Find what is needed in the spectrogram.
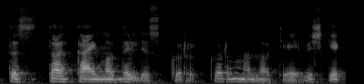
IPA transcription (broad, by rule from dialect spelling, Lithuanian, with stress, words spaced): ˈtɐs ˈtɐ ˈkɐɪmoː dɐˈlʲɪs ˈkʊr kʊr ˈmɑːnoː ˈtʲeːʋʲɪʃʲkʲeː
